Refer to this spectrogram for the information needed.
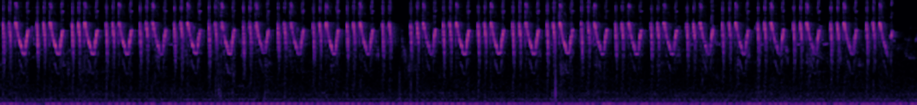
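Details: Sustained Tribel bird calling meant to attract other birds: long train of piercing swooping whistles, roughly two a second, in phrases separated by short breaks, over a constant low hum.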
